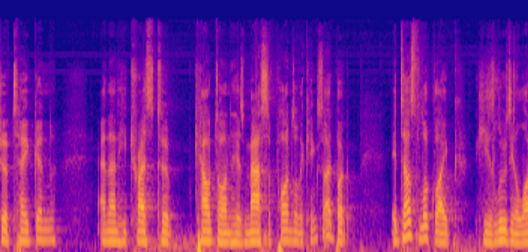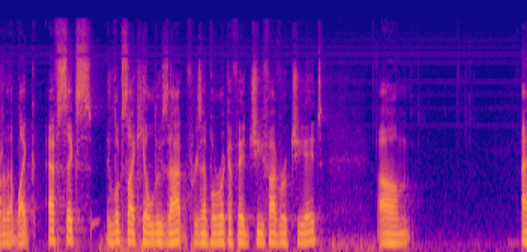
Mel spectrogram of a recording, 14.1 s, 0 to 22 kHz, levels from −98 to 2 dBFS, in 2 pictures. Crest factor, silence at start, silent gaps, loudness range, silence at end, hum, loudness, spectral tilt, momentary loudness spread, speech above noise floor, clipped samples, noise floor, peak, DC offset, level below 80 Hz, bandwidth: 20 dB; 0 s; none; 5 LU; 0 s; none; -24 LUFS; -5.5 dB/octave; 9 LU; 41 dB; under 0.1%; -64 dBFS; -4 dBFS; under 0.1%; -38 dBFS; 16.5 kHz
